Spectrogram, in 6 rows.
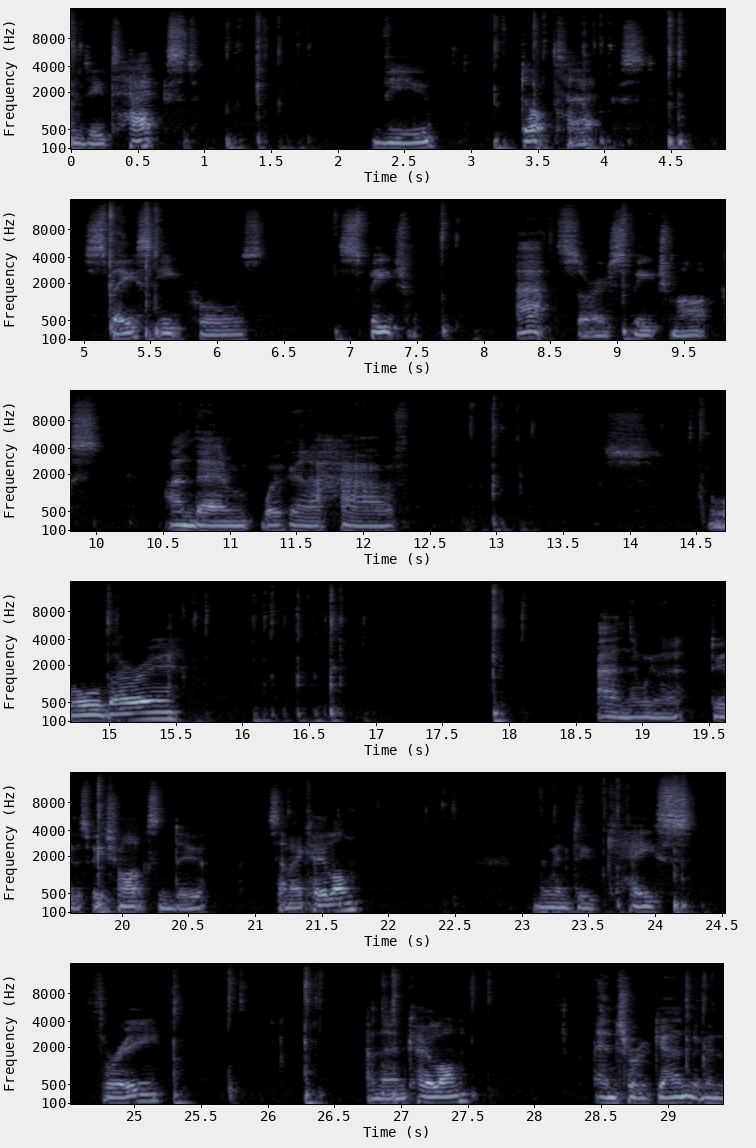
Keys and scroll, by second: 0.0-2.2 typing, 3.2-5.2 typing, 6.9 typing, 8.1-9.0 typing, 10.3 typing, 12.7-17.9 typing, 21.3 Return, 22.9-26.8 typing, 27.5 Return, 28.9-29.4 typing.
